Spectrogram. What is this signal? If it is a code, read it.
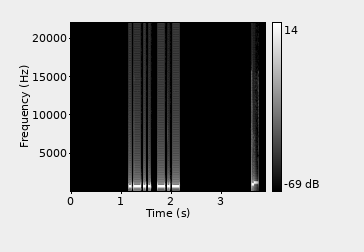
Morse code, heard as a keyed tone, about 25 wpm, 700 Hz. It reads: LK
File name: Two Letter-Number Combinations - 25wpm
